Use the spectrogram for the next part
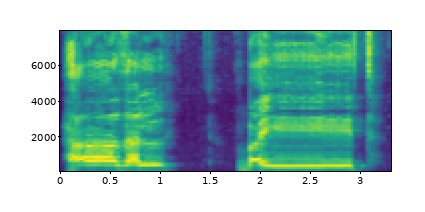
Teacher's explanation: ہا کو یہاں پر تھوڑا کھینچیں گے اور زال کے لام میں ملا کر پڑھیں گے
